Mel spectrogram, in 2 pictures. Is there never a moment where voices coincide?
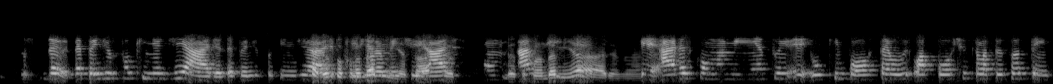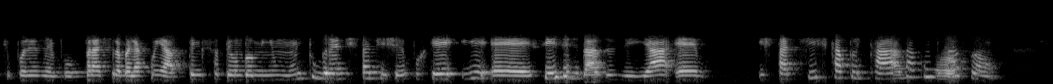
No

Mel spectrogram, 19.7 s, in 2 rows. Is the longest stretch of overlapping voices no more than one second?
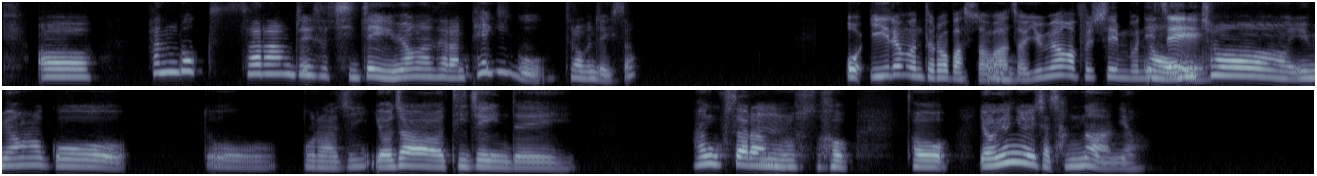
Yes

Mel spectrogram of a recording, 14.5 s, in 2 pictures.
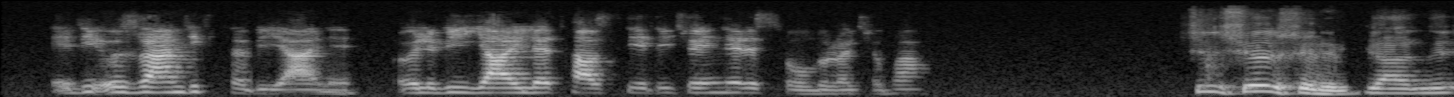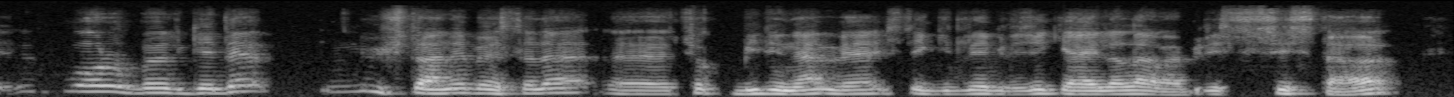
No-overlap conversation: Yes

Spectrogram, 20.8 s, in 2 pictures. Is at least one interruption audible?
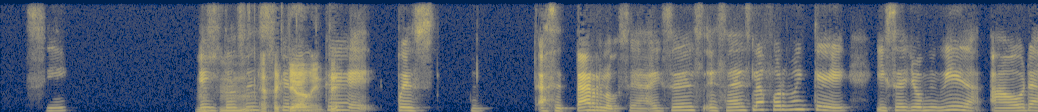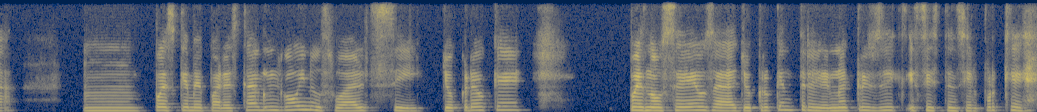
Yes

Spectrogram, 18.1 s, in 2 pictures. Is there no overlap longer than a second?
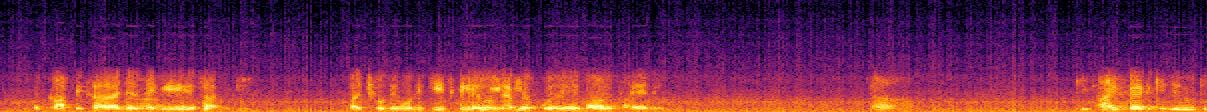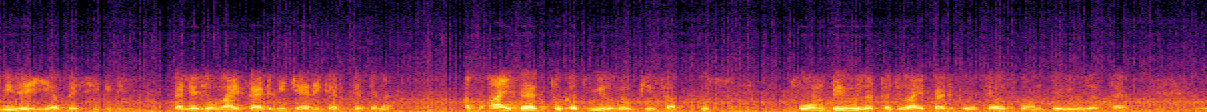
No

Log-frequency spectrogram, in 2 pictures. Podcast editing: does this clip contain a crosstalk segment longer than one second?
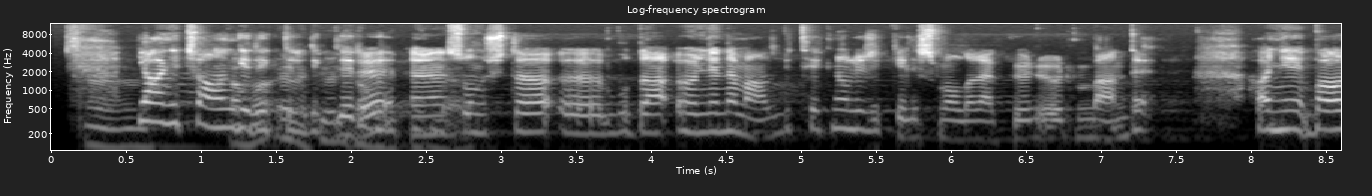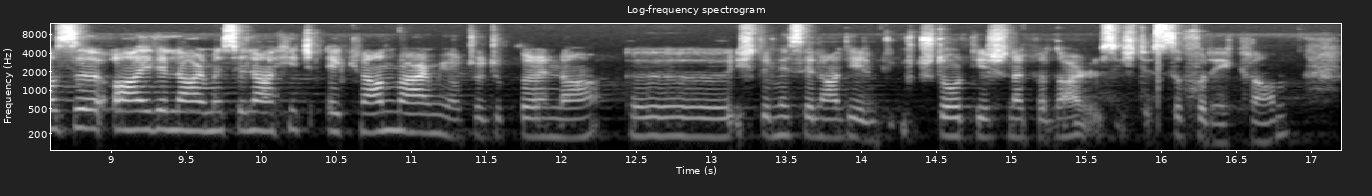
Yes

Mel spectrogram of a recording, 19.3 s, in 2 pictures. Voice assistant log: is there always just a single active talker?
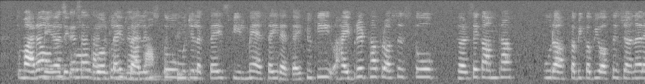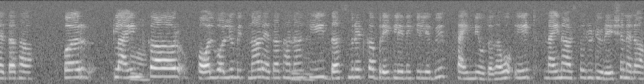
No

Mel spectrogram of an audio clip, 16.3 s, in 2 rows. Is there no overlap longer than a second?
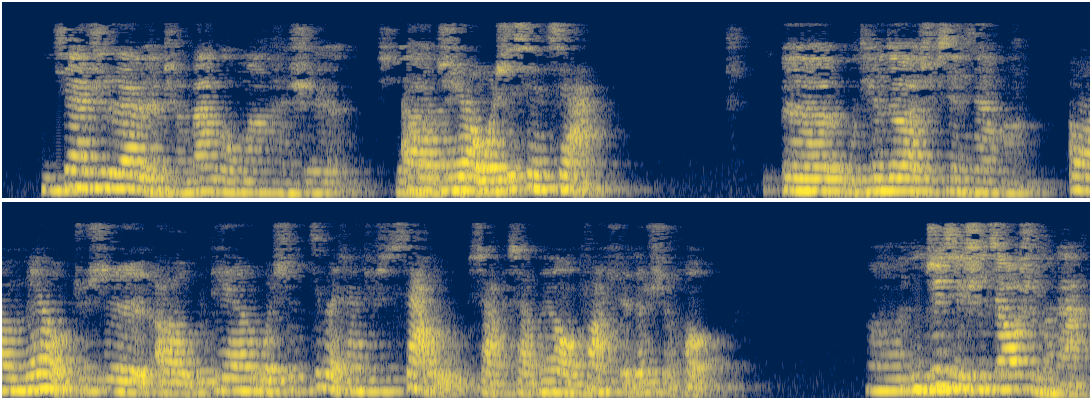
Yes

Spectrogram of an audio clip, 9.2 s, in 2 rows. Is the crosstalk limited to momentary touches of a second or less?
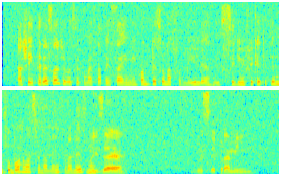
Yes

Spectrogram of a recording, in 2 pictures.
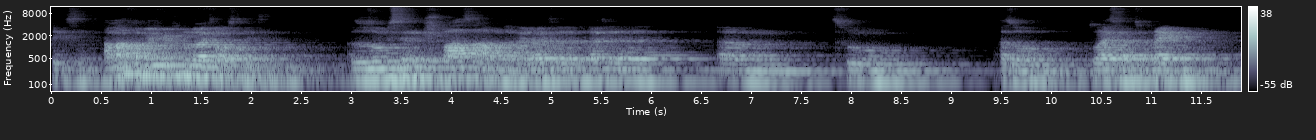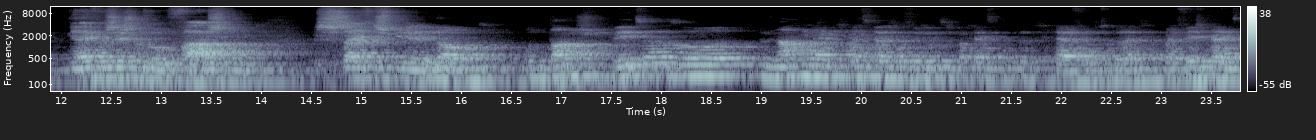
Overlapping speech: No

